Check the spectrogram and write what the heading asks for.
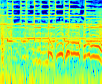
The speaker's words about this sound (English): and I've got a bell that's so loud, it rings like, come here and I'll show you.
